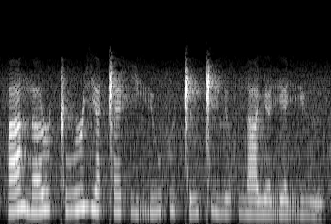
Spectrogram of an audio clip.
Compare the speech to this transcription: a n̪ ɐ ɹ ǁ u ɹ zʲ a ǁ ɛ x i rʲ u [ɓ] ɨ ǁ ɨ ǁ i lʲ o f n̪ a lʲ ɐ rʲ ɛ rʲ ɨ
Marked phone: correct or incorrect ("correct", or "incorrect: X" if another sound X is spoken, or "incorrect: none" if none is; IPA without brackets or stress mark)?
incorrect: f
